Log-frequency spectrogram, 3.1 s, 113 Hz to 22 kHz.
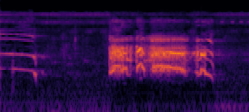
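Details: Rooster crows: the falling tail of one crow opens the recording, then after a short quiet gap a loud harsh crow of about 1.3 seconds with a brief break and a dropping final note.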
